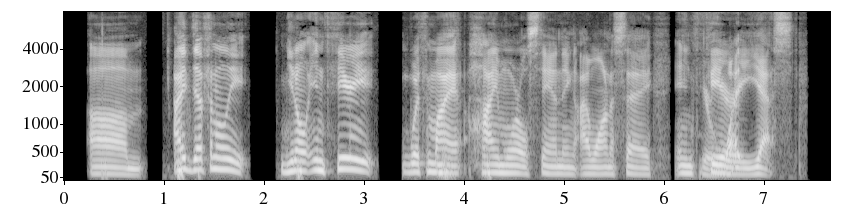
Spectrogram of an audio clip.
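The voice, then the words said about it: Sarcastic, joking delivery. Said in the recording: “This is a joke. I'm being sarcastic.”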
